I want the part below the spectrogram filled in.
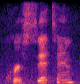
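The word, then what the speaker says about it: quercetin: Um it also contains uh phenolic phenolic phenolic acid uh casetin qu u e r c e t i n and lutein luteinolin l u t e o l i n.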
